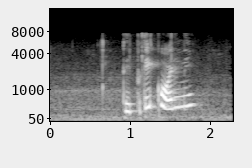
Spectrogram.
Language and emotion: Russian, positive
